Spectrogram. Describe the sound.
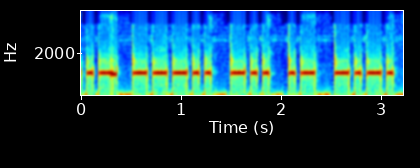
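Telephone dialing tones: many quick, faint beeping key tones in short rhythmic clusters, each cluster separated by brief gaps.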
